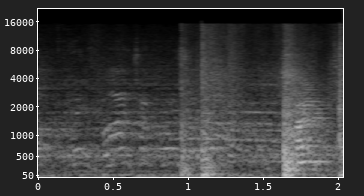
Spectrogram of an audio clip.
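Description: Two sharp thuds, about a second in and again near the end, the second the louder: boxing-glove punches landing during sparring. A man's voice from an MMA broadcast's commentary sounds faintly beneath them.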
